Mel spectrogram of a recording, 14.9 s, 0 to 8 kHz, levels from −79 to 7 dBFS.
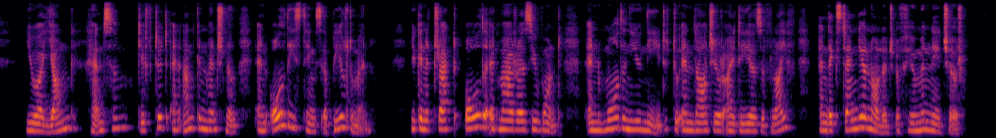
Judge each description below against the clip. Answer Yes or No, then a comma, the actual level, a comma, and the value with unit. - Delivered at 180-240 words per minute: No, average, 160 wpm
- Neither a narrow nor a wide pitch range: Yes, average, 3.9 semitones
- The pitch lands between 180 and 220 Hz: Yes, medium, 185 Hz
